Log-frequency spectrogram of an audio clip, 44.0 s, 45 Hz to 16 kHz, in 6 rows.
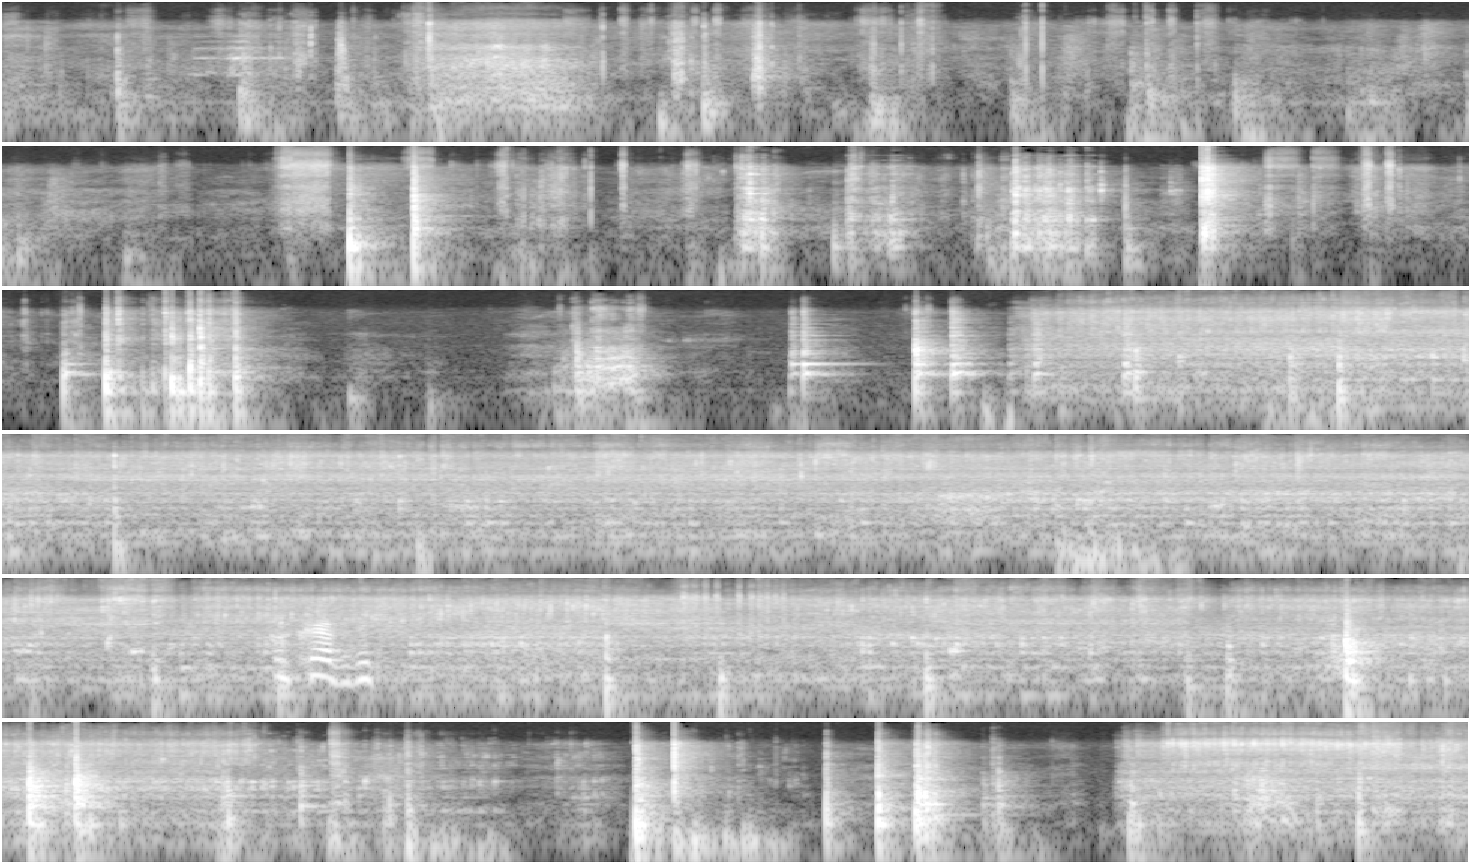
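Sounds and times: tap running into steel sink: 19.7s - 22.8s, 31.5s - 38.5s
knocks and thumps: 27.3s - 27.9s.

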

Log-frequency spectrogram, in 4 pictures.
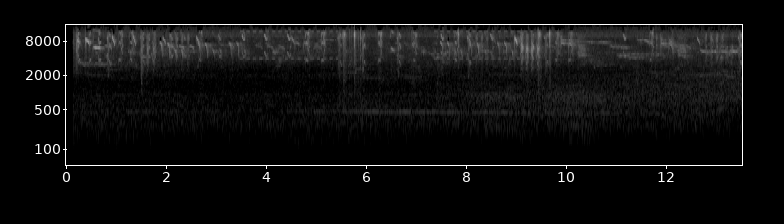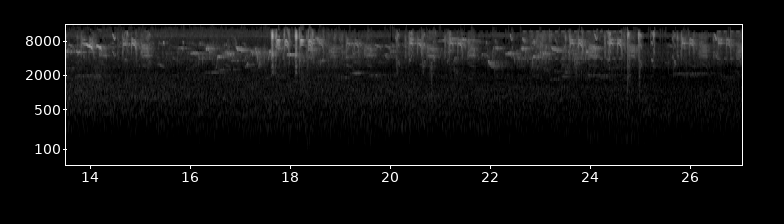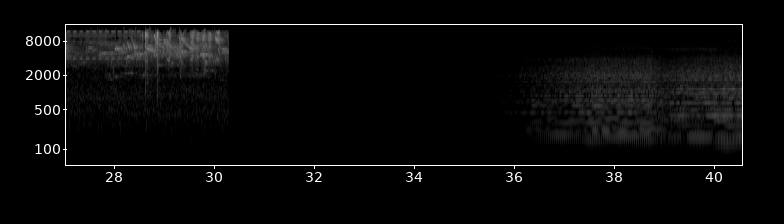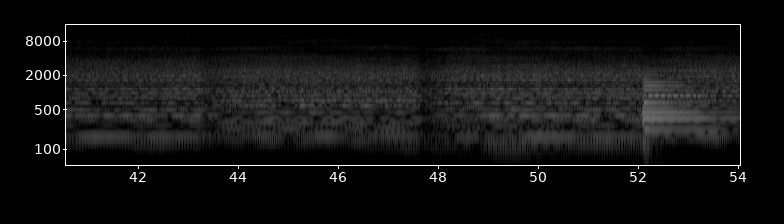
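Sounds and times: songbirds chirping: 0.2s - 30.3s, 35.8s - 54.0s.

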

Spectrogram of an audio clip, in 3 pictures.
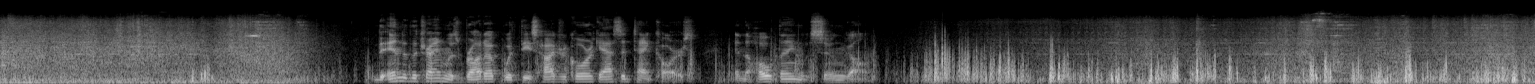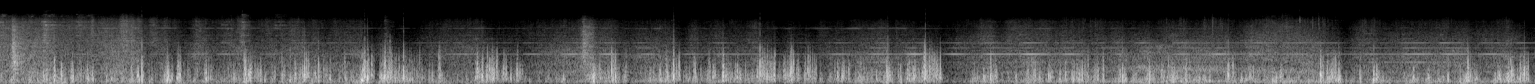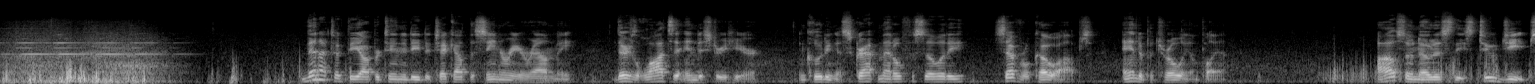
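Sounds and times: train wheels clattering on rails: 0.0s - 3.5s, 9.4s - 32.2s
high steady ringing tone: 17.0s - 32.8s.

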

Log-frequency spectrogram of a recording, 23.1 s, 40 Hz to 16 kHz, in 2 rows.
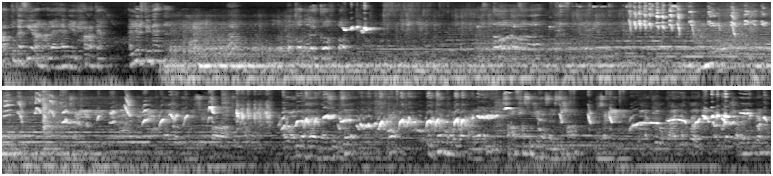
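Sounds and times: bird singing whistled notes: 5.0s - 5.8s, 7.6s - 23.0s.

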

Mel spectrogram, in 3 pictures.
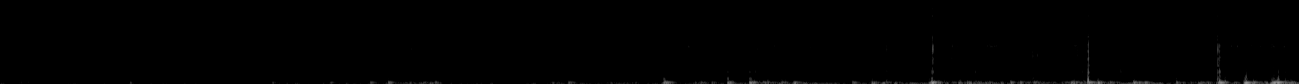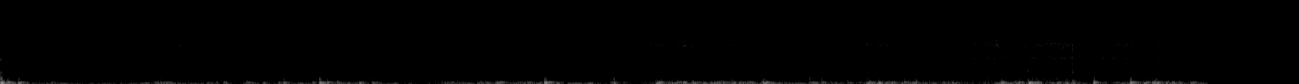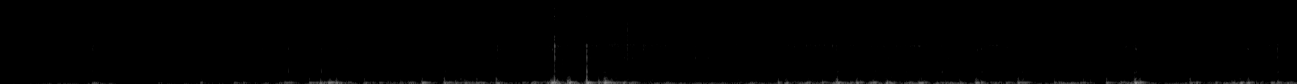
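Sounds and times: wind rumble on microphone: 7.2s - 13.7s, 14.4s - 25.1s, 28.8s - 38.9s.

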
